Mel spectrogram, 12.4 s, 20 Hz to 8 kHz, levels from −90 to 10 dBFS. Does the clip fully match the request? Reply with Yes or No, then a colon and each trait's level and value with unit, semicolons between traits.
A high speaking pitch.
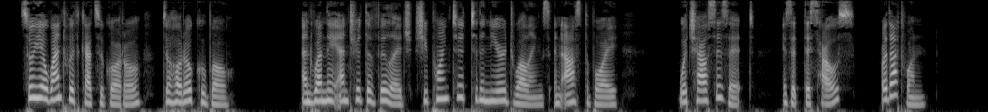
Yes: high, 210 Hz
